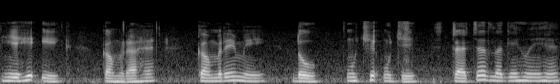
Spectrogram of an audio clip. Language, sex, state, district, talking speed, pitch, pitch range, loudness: Hindi, male, Punjab, Pathankot, 140 wpm, 155 Hz, 135-170 Hz, -17 LUFS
